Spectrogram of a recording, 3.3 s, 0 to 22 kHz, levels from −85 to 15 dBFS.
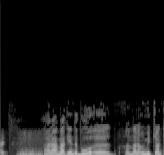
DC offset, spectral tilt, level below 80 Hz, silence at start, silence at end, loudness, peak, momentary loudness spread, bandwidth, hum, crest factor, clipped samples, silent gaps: under 0.1%; -5.5 dB/octave; -56 dBFS; 0 s; 0 s; -22 LUFS; -6 dBFS; 13 LU; 8 kHz; none; 16 dB; under 0.1%; none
